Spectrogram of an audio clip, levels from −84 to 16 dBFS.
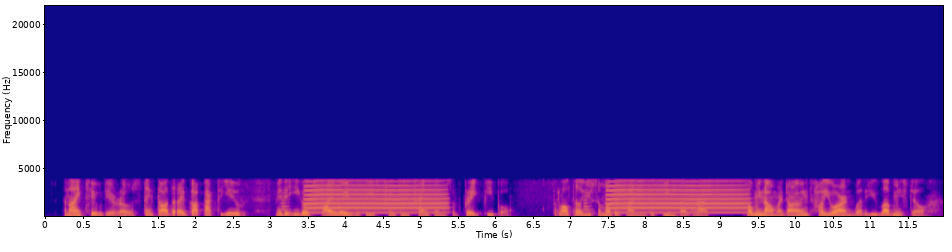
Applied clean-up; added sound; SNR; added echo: none; Trumpet; 1 dB; none.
